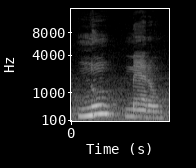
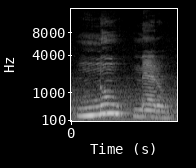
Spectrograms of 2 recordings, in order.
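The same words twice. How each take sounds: No difference in how they are said.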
